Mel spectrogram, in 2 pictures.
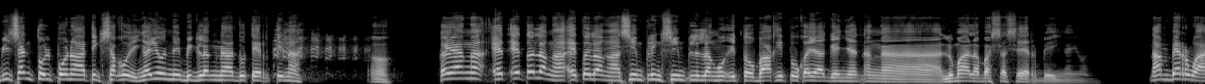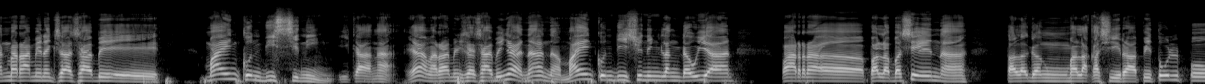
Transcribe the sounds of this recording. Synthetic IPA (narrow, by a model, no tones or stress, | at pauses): minsɐnt̪ʊlponaːt̪ɪksɐkoɛŋɐjo̞nɛbɪɡlɐŋnɐd̪ot̪ɛɾt̪ɛnɐʔo̰ | kɐjaːŋaʔʔɛʔɛt̪o̞lɐŋaʔɛt̪o̞lɐŋasimplɪŋsimplɛlɐŋhoʔɪt̪o̞baːkɪt̪̚hokɐjaɡɐɲanɐ̰ŋaːlʊmaːlɐbasːɐsɛɾbɛjŋɐ̰jo̞̰nː | ambɛɾwanmɐɾaːmɪnɐɡsaːsaːbɪʔɛ | majnkond̪isjonɪŋʔɪkaːŋa̰ʔɐ̰janmɐɾaːmɪnɐɡ̚saːsaːbɪɲananɐmajnkond̪ɪʃjonɪŋlɐŋd̪ɐwjan | paːɾɐpɐlɐbɐsɪna | t̪ɐlɐɡaŋmɐlɐkɐsiɾaːpɪt̪ulpo̞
